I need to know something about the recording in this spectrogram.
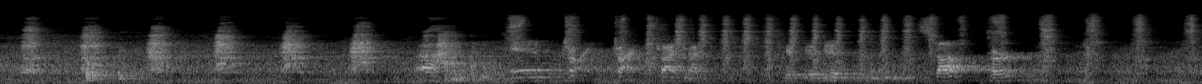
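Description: A man breathing hard and fast through the mouth from the exertion of a high-intensity leg press set. The breaths come about one and a half a second at first, quicken to about three a second in the middle, then slow again, and a few are voiced.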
